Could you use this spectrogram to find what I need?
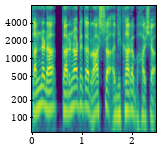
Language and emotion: Telugu, neutral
